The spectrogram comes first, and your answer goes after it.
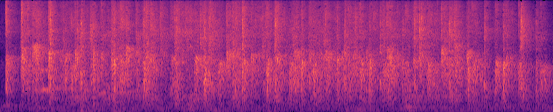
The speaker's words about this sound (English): Give Joseph another hand and bring up Jane McDonald.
